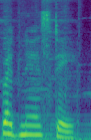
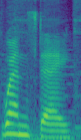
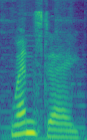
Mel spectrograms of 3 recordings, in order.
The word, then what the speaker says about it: Wednesday: Pizza repeat after me pizza Wednesday it's not wedne day it's Wednesday Wednesday lingerie please do not try to pronounce it the way it's spelled it's not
